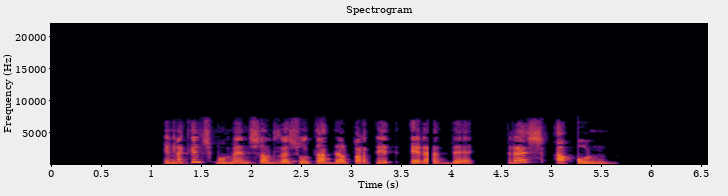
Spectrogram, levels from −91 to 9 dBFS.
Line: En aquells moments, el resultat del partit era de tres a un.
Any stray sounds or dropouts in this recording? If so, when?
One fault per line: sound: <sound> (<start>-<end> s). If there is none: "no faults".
sound: dropout (3.8-3.8 s)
